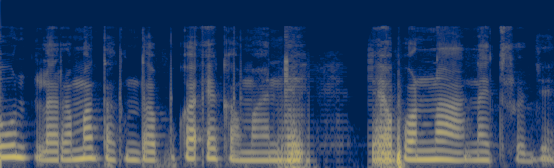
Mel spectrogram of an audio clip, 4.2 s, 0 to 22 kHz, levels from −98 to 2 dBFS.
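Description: Throughout, the speech has a grainy, breathy edge and nothing above 11.5 kHz, likely from Bluetooth LC3 compression near 48 kbps; a spectrogram shows a hard ceiling with noisy filled patches.

From 0.89 to 1.81 s, a train of clicks, around seven at roughly 6.6 per second with uneven spacing and about speech level, shows as sharp vertical spikes, likely from interference.

From 2.05 to 3.01 s, robotic sound from repeated short buffers gives a metallic 188 Hz buzz, fitting roughly 5.3 ms loops replacing most audio, with rigid evenly spaced harmonic stripes.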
